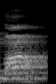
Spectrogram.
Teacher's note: पा में जितने भी वर्ण आते हैं इनको आप बिना किसी भी प्रकार के होठों को बिना मिलाए आप नहीं बोल सकते, इसीलिए इनका नाम होस्ट में आता है। · अब पा को आप बिना होठ के मिलाए उच्चारण कर ही नहीं सकते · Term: होष्ठ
